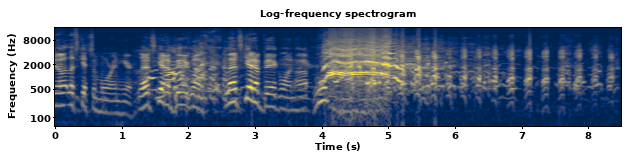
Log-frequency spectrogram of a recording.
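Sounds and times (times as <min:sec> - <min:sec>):
speech: 0:00.0 - 0:05.3
laughter: 0:01.3 - 0:03.2, 0:04.0 - 0:08.5
people shrieking and squealing while handling wriggling eels: 0:03.9 - 0:05.6
person screaming while handling wriggling eels: 0:04.0 - 0:05.3.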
